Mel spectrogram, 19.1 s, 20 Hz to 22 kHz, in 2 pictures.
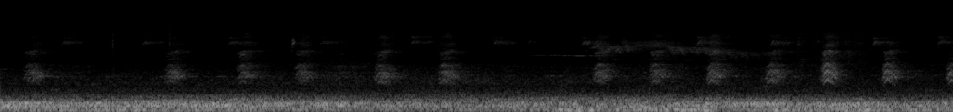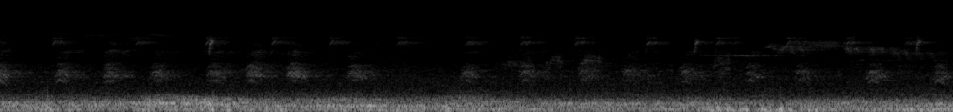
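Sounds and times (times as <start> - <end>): steady low rumble: 0.0 - 19.0
birds calling: 1.6 - 19.0.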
